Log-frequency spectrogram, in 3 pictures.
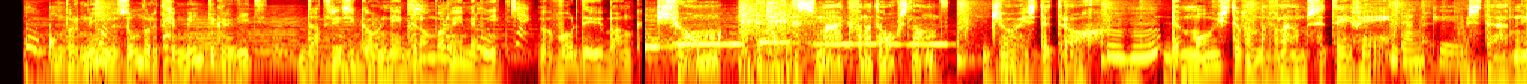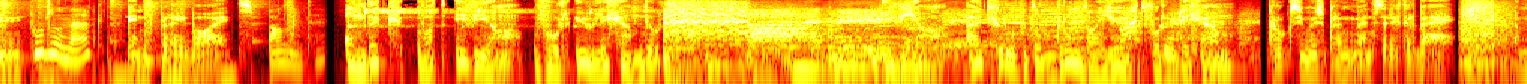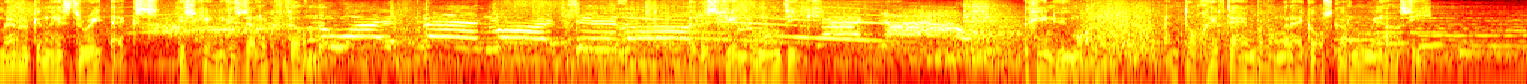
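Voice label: flemish voice, Belgian/Flemish voice overs, Male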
